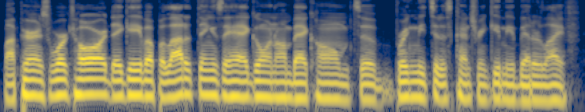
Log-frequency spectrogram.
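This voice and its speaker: A man's voice: fairly low pitch, level tone, fairly quick, warm tone, clean tone, no echo, studio quality. A man from Costa Rica hosting a casual chat in a slangy, laid-back way. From born in Costa Rica, brought to the United States. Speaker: host.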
